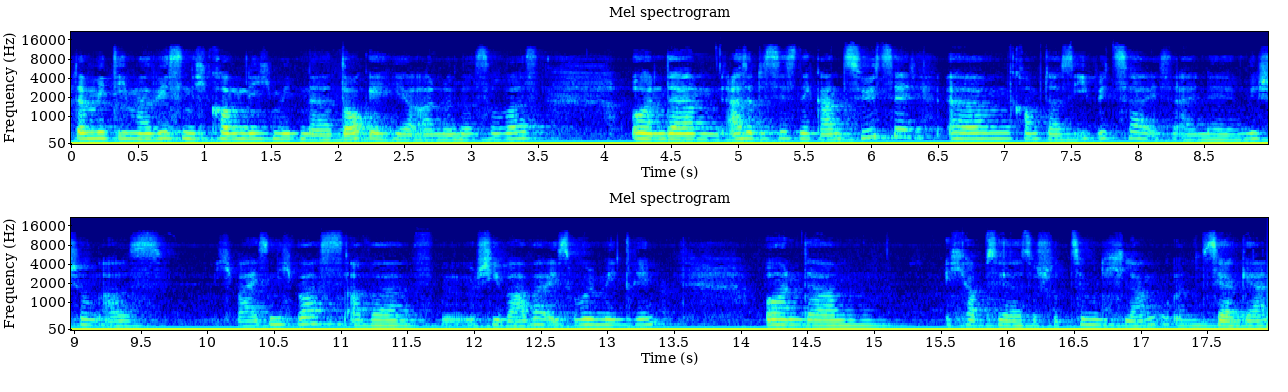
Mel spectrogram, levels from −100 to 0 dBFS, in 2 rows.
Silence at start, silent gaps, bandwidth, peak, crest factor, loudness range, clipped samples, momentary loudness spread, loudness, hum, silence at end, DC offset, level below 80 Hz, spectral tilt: 0 s; none; 13 kHz; -30 dBFS; 20 dB; 6 LU; under 0.1%; 14 LU; -51 LUFS; none; 0 s; 1%; -80 dBFS; -4.5 dB/octave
